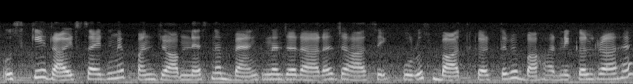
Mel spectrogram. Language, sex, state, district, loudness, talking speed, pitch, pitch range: Hindi, female, Bihar, Kaimur, -16 LUFS, 200 wpm, 230 Hz, 210-245 Hz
